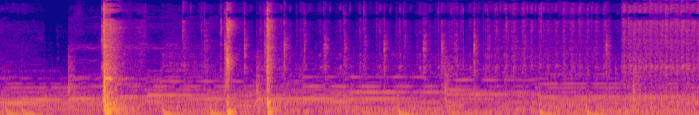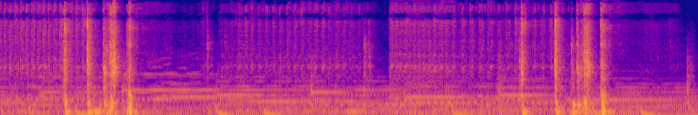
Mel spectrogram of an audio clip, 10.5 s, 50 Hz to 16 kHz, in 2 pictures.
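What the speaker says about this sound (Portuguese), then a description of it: "agora a gente vai passar uma costura aqui e aqui, prendendo as 3 camadas de tecido" A sewing machine runs in stitching bursts through three layers of fabric with acrylic batting for a cosplay bow, its rapid mechanical clatter close and loud, starting and stopping with brief pauses and no talking.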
